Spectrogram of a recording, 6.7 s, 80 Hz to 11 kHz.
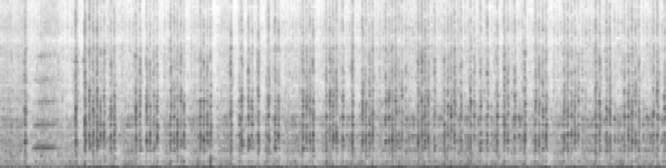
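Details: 1930 Ford Model AA doodlebug four-cylinder, revived after 72 years abandoned in woods: deep, even low rumble with steady beat, no knocks or misses; runs smooth and healthy.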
